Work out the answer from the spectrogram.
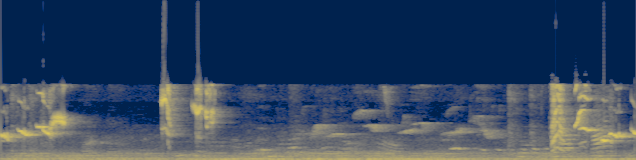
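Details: Oriental magpie-robin singing in a training recording for novice kacer: a rapid twittering burst opens, a few sharp notes follow, then faint soft notes and a final burst of mixed whistles.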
